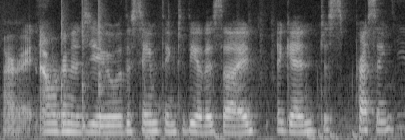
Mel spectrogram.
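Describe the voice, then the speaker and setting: A woman's voice: on the low side, flat delivery, a little fast. A woman talking through a makeup tutorial in a chatty, casual way, often repeating words for emphasis, with faint music behind her. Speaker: beauty vlogger.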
